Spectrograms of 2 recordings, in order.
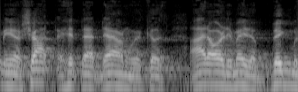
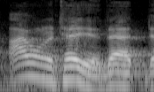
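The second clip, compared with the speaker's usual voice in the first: ordinary delivery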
